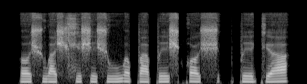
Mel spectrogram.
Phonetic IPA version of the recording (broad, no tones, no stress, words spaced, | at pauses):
ʌʃwaʃ xʲɛʃeʃuwʌ papeʃqʷɯʃ | pekʲa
